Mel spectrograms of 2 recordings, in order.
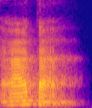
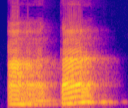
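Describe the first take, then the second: First: The two syllables flow together without a stop. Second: The airflow stops abruptly between the two syllables. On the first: "cuando no hay" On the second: "cuando hay saltillo"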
